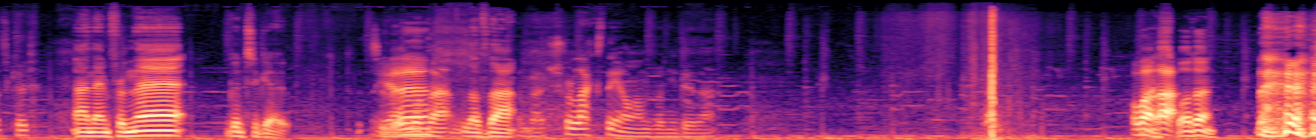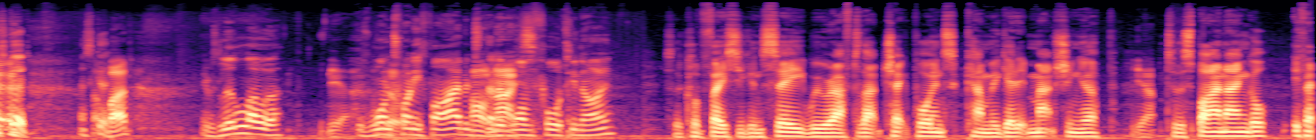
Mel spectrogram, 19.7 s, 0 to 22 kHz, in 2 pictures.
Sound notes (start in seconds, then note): 7.2 golf ball hits; 9.5 laughs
